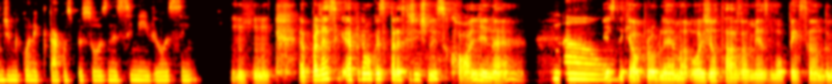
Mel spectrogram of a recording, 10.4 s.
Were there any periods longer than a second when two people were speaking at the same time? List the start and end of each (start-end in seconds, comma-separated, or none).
none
